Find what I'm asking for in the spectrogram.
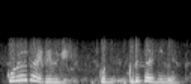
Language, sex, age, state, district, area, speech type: Kannada, female, 45-60, Karnataka, Davanagere, urban, conversation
